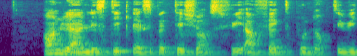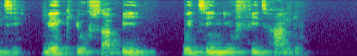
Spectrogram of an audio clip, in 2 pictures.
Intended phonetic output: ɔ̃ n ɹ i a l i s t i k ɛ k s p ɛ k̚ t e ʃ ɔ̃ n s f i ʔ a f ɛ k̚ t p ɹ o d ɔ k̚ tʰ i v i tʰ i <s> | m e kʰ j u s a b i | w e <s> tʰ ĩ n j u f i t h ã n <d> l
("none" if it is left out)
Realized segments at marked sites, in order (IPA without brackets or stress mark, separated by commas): none, none, d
